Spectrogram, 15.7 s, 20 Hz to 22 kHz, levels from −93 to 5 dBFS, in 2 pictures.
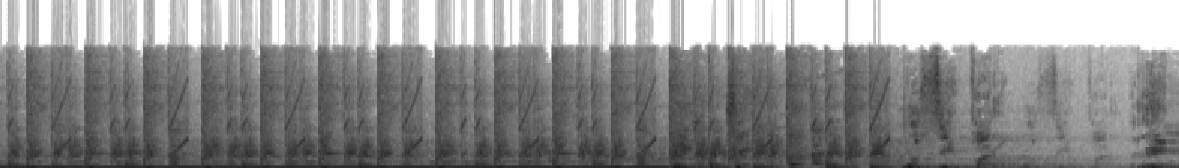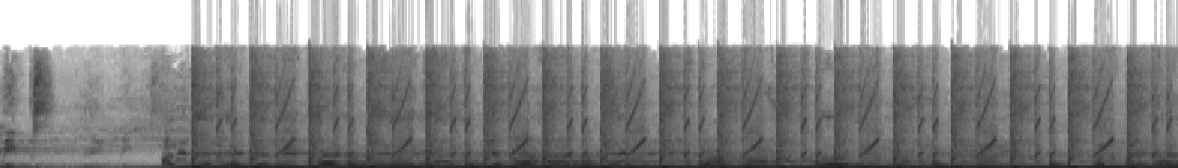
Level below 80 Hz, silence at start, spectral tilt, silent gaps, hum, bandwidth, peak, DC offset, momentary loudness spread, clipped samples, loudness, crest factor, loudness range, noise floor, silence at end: -8 dBFS; 0 s; -4 dB/octave; none; none; 16.5 kHz; 0 dBFS; under 0.1%; 9 LU; 0.4%; -9 LUFS; 6 dB; 6 LU; -28 dBFS; 0 s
